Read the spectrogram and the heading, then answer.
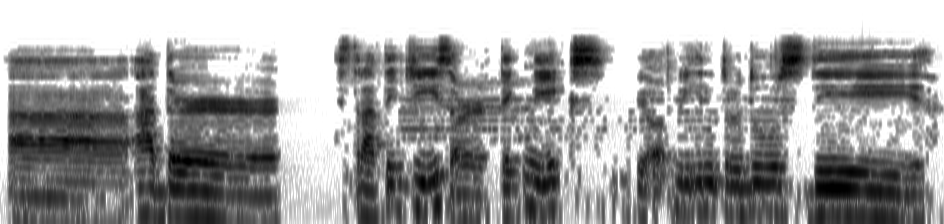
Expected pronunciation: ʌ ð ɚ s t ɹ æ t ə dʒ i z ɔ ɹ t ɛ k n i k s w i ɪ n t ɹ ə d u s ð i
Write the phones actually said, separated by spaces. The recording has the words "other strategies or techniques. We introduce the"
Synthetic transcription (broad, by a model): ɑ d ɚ s t ɹ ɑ t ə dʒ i s ɔ ɹ t ɛ k n i k s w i ɪ n t ɹ ə d u s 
